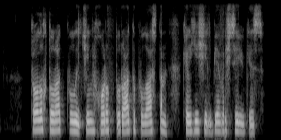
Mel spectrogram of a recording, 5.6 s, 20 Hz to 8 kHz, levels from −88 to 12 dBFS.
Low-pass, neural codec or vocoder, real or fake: 7.2 kHz; codec, 16 kHz in and 24 kHz out, 2.2 kbps, FireRedTTS-2 codec; fake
